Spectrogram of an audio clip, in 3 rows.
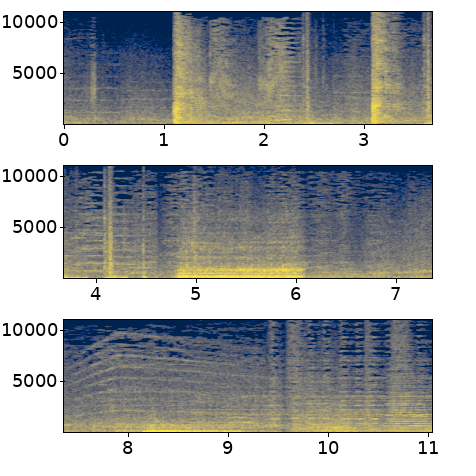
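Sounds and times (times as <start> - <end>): sharp bangs: 1.1 - 4.8
loud sustained roar: 4.7 - 6.2
orchestral music: 8.6 - 11.0.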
